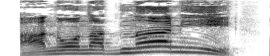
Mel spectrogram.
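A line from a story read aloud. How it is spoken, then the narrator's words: Sudden shriek. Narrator (Russian): вдруг взвизгнул Фиф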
